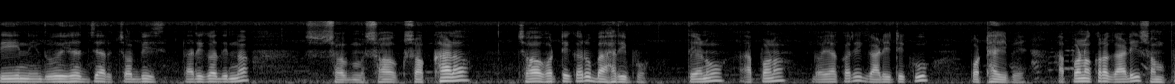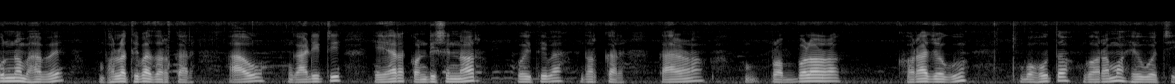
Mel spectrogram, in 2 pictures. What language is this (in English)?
Odia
